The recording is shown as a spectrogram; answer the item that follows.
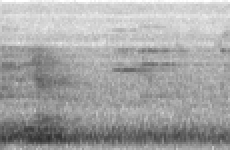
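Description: A man's voice speaking Hindi, breaking into a short pause after about half a second.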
